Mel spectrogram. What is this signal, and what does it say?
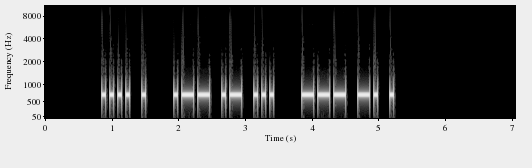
Morse code, heard as a keyed tone, about 20 wpm, 700 Hz. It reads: HE WAS ONE
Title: Build A Phrase - 5-Word Phrases - 20wpm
